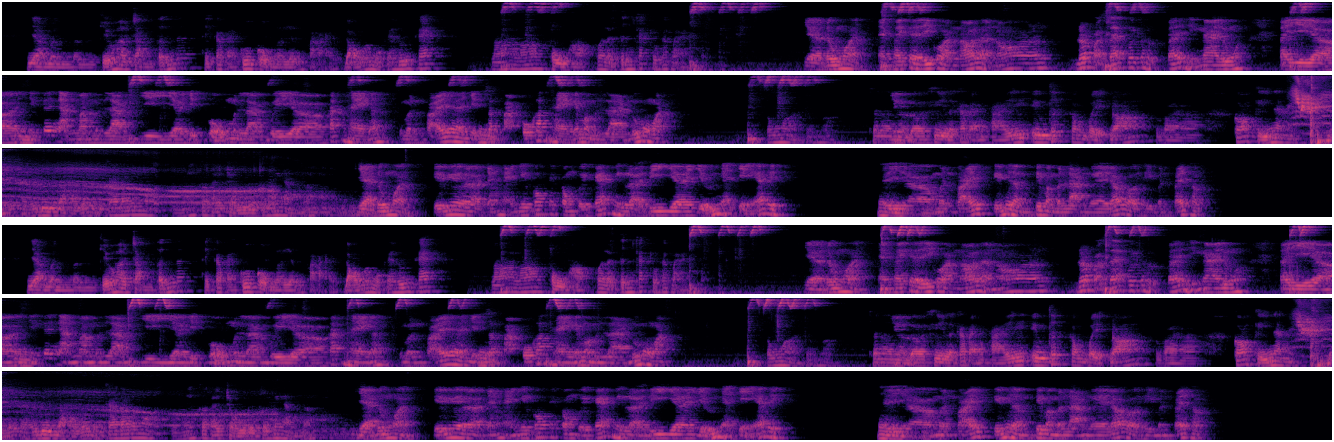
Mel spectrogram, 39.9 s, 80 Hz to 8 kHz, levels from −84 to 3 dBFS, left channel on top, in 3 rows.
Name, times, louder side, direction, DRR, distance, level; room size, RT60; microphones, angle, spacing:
voice 1, 0.2-4.4 4.9-7.1 13.4-13.7 18.1-18.3 20.6-20.7 20.9-21.6 22.0-29.7 31.9-32.0 35.4-36.0, right 2 dB, 25° right, 4 dB, 0.5 m, -40 dB
sound 1, 4.9-5.6 6.9-7.6 8.0-8.1 8.8-9.3 9.8-9.9 10.1-10.2 11.0-11.5 12.9-13.1 14.5-15.0 15.4-16.0 16.7-16.9 17.2-17.4 17.7-18.0 18.7-19.1 20.7-21.4, right 5 dB, 70° right, 0.6 m, -30 dB
voice 2, 8.0-20.0 22.2-22.4 30.1-34.4 35.4-38.7, left 1 dB, 35° left, -4 dB, 1.0 m, -36 dB
Growling, 26.1-30.7, left 5 dB, 65° left, 0.4 m, -38 dB
3.9 x 2.7 x 2.5 m, 0.39 s
head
